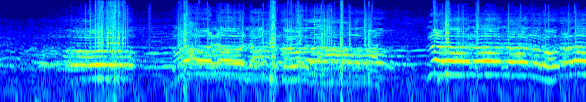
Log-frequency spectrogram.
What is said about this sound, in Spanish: Este es el sonido ahora mismo donde miles y miles y miles de personas en el centro de Madrid, en el centro de la Cibeles, con todo tipo de cánticos. Así suena Madrid.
